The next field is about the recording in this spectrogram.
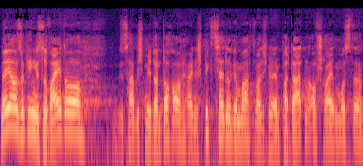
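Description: Speaking at a very fast pace, a man talks in a fairly high voice. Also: ordinary pitch variation. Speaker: recovered alcoholic giving testimony. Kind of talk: testimony. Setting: church service.

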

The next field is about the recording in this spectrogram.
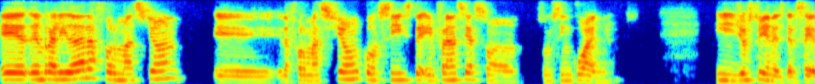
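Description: Speaking at a fairly slow pace, a woman with an unremarkable speaking voice has a fairly high pitch and ordinary pitch variation. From Venezuela, Mérida. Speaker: engineering student, civil engineer. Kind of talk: interview.

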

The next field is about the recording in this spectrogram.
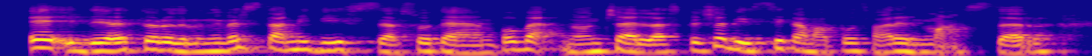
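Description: A woman with a northern Italian accent, fairly even intonation, a very fast pace and hardly any pauses. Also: medium pitch for a woman. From northern Italy, Bergamo. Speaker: wine sales expert. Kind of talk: interview.

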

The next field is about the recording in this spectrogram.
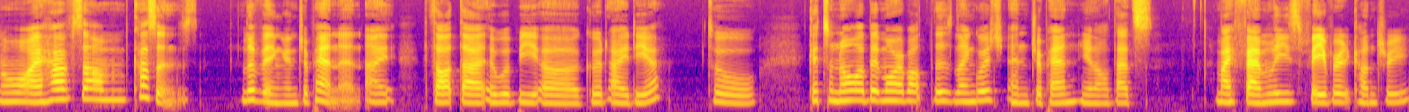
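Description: In a Chinese accent, a woman speaks at a fairly slow pace with a fairly high pitch and fairly even intonation. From Taiwan. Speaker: podcast co-host. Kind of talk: casual chat.

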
